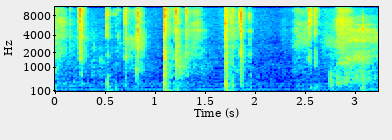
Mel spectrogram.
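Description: A computer keyboard is typed on up close in short irregular clusters of sharp clicking keystrokes, fairly quiet, with pauses between and no talking.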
